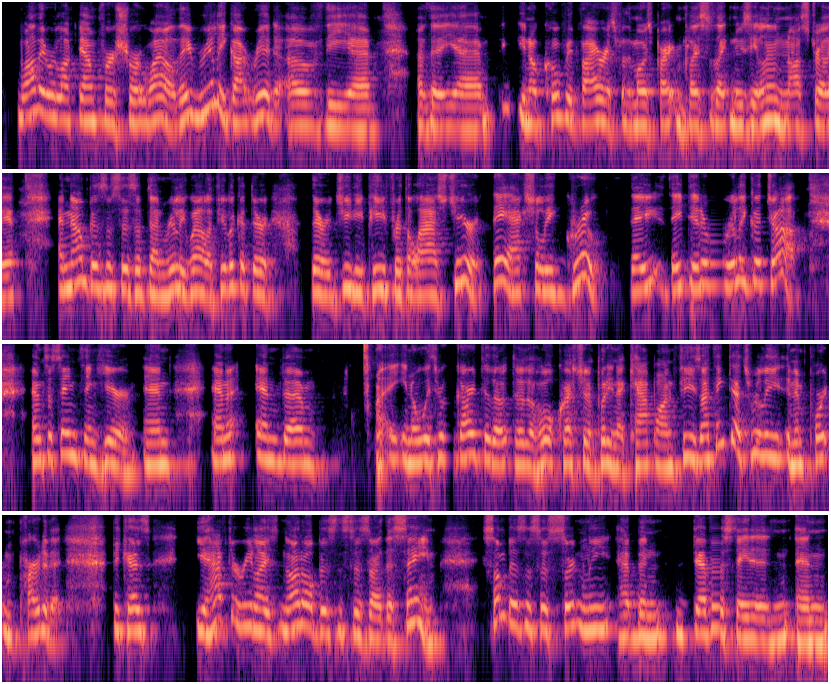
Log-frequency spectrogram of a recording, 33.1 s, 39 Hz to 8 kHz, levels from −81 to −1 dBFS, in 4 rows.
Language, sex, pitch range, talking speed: English, male, 155-200 Hz, 210 wpm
